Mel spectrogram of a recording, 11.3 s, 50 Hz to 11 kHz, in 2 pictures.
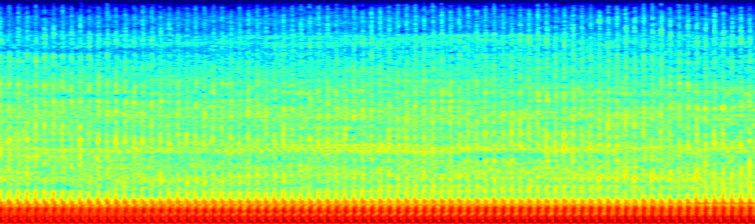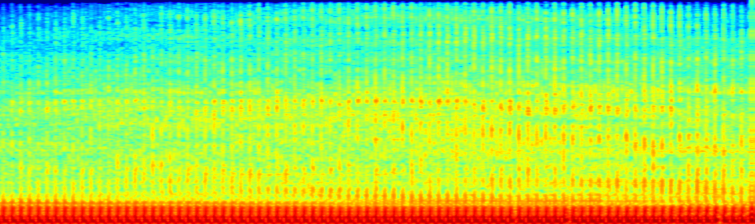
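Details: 1998 Honda Shadow 750 ACE V-twin, sat over 5 years, running after carburetor cleaned: fast, fairly even thump with very loud open exhaust bark, possible slight hesitation; owner suspects fuel issue from aging gas, pipes likely unbaffled.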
